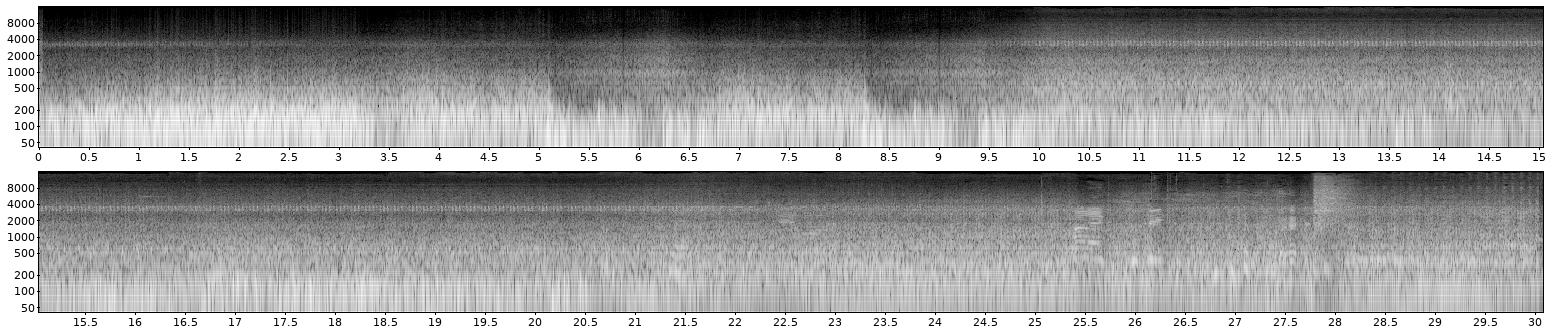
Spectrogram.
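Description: Steady road and engine noise of a moving motor vehicle, with a heavy low rumble for the first ten seconds and a thin steady high whine joining after that.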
